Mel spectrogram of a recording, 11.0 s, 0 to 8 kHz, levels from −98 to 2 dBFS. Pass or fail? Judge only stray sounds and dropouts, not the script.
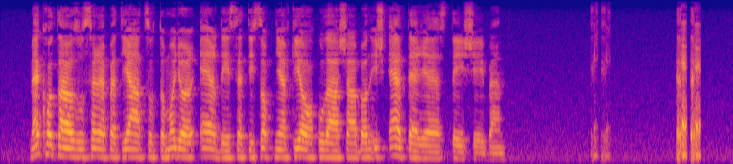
fail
